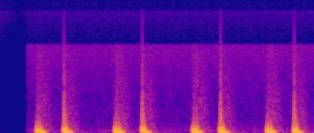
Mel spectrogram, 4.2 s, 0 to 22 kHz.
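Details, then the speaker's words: Normal S1 heard at the heart base with the stethoscope diaphragm: steady paired heart sounds near 58 a minute, the first sound softer at the base than at the apex, caused by AV valve closure. "s1 is caused by closure of the AV valves it is loudest at the apex and sounds like this at the base as one sounds like this"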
